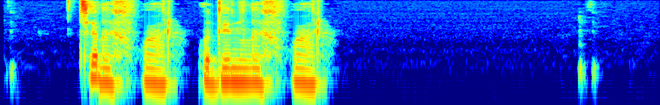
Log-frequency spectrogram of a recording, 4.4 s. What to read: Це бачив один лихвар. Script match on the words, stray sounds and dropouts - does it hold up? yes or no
no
